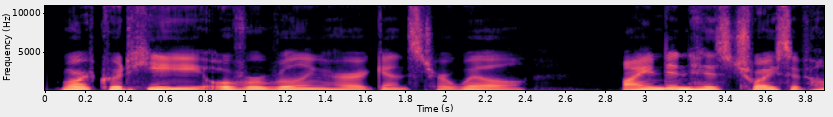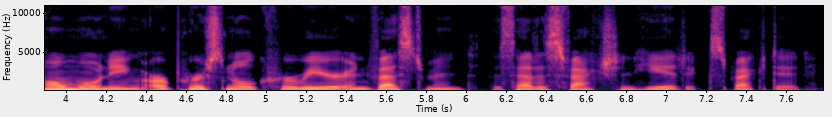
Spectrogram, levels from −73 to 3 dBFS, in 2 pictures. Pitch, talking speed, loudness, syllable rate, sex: 180 Hz, 185 wpm, -17 LUFS, 5.7 syllables/s, female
